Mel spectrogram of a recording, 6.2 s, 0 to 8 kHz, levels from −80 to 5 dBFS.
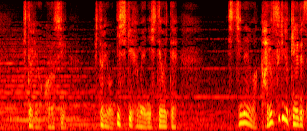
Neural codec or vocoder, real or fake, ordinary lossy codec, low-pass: none; real; none; none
